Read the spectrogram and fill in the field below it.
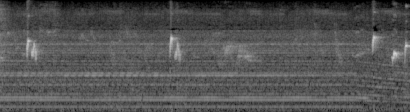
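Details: Morning song practice of a red-whiskered bulbul: sparse brief whistled bursts separated by long quiet gaps, the final phrase a fast pair of sharp notes, with steady background hum.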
